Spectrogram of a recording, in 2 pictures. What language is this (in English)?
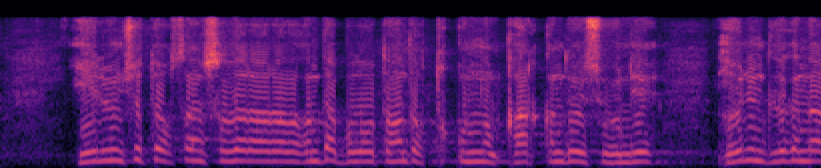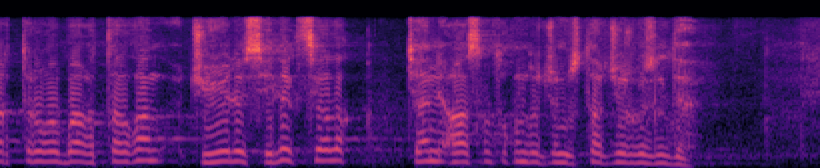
Kazakh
